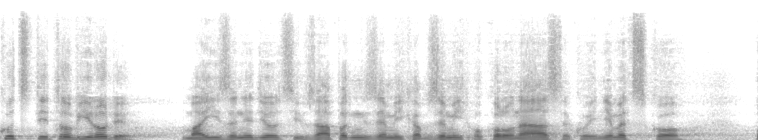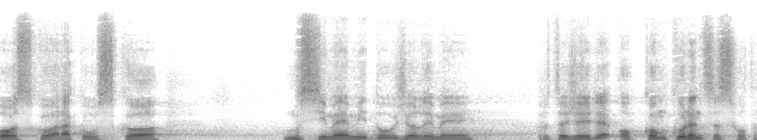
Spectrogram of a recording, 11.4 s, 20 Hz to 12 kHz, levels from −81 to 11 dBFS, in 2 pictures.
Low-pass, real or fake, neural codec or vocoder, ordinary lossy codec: 10.8 kHz; fake; codec, 24 kHz, 0.5 kbps, DualCodec; AAC, 48 kbps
